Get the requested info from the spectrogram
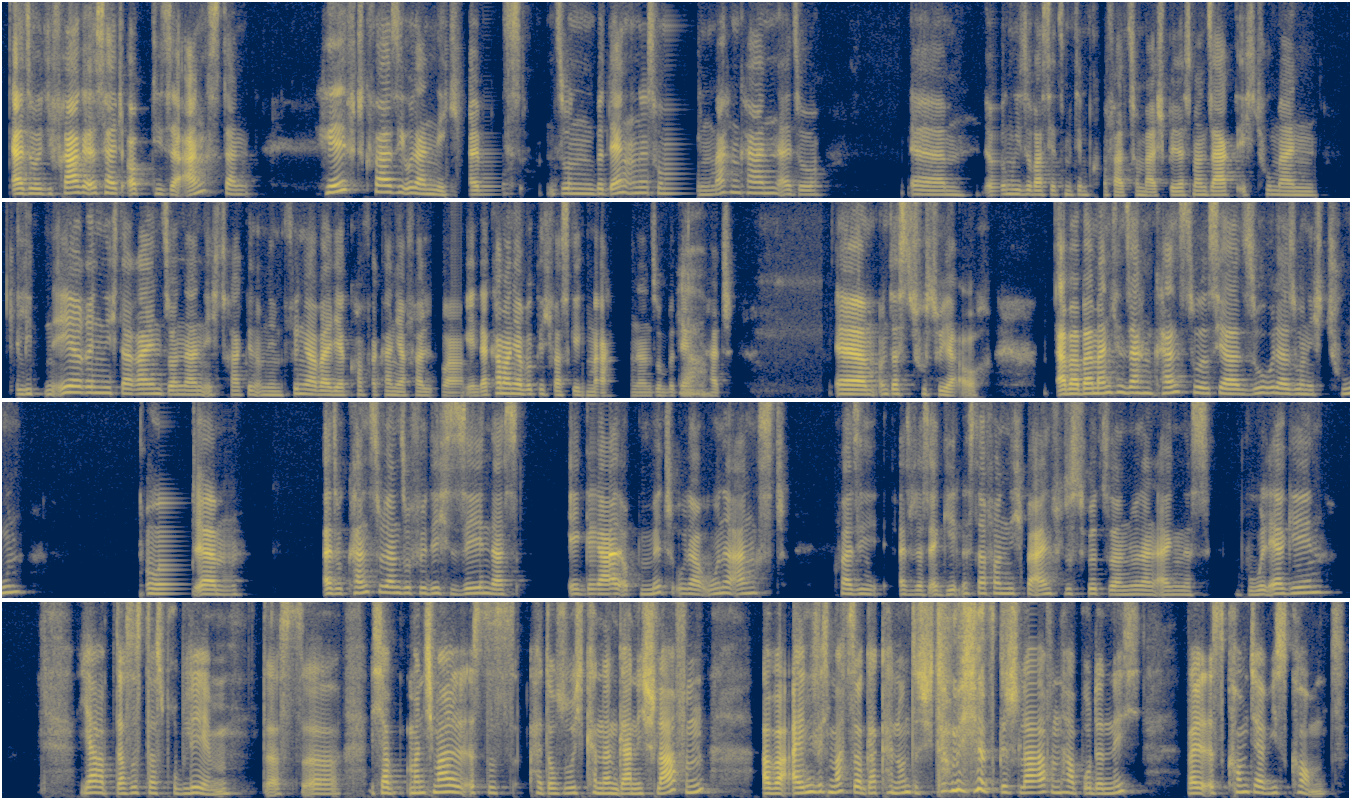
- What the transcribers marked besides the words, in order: unintelligible speech; unintelligible speech; other background noise; distorted speech; laughing while speaking: "ob ich jetzt"
- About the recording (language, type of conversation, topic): German, advice, Wie kann ich verhindern, dass Angst meinen Alltag bestimmt und mich definiert?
